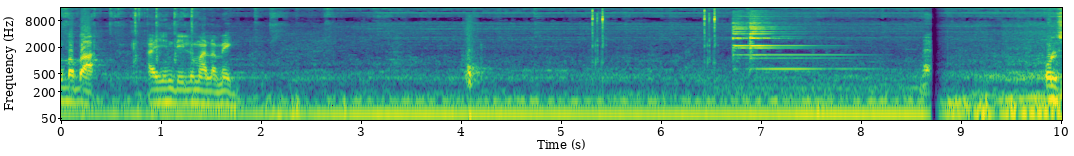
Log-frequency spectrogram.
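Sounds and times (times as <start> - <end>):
low machine hum: 1.8 - 9.6
metallic ring: 6.7 - 8.4.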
